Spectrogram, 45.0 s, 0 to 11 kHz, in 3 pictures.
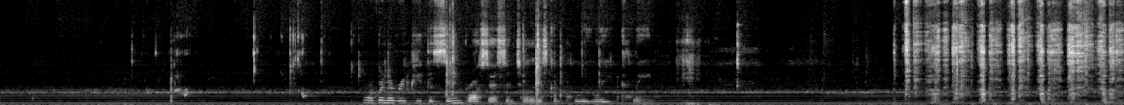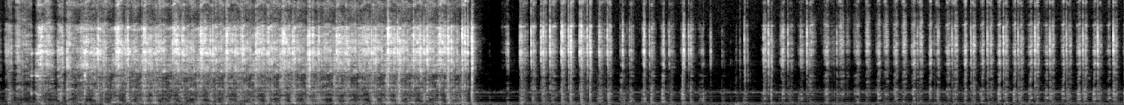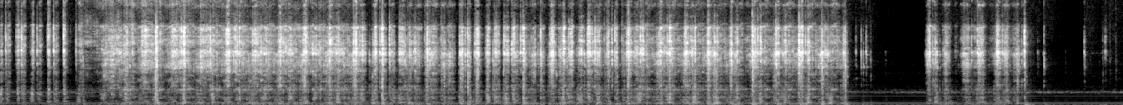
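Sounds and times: rasping rubbing on knife blade: 11.9s - 41.3s, 42.3s - 43.7s.

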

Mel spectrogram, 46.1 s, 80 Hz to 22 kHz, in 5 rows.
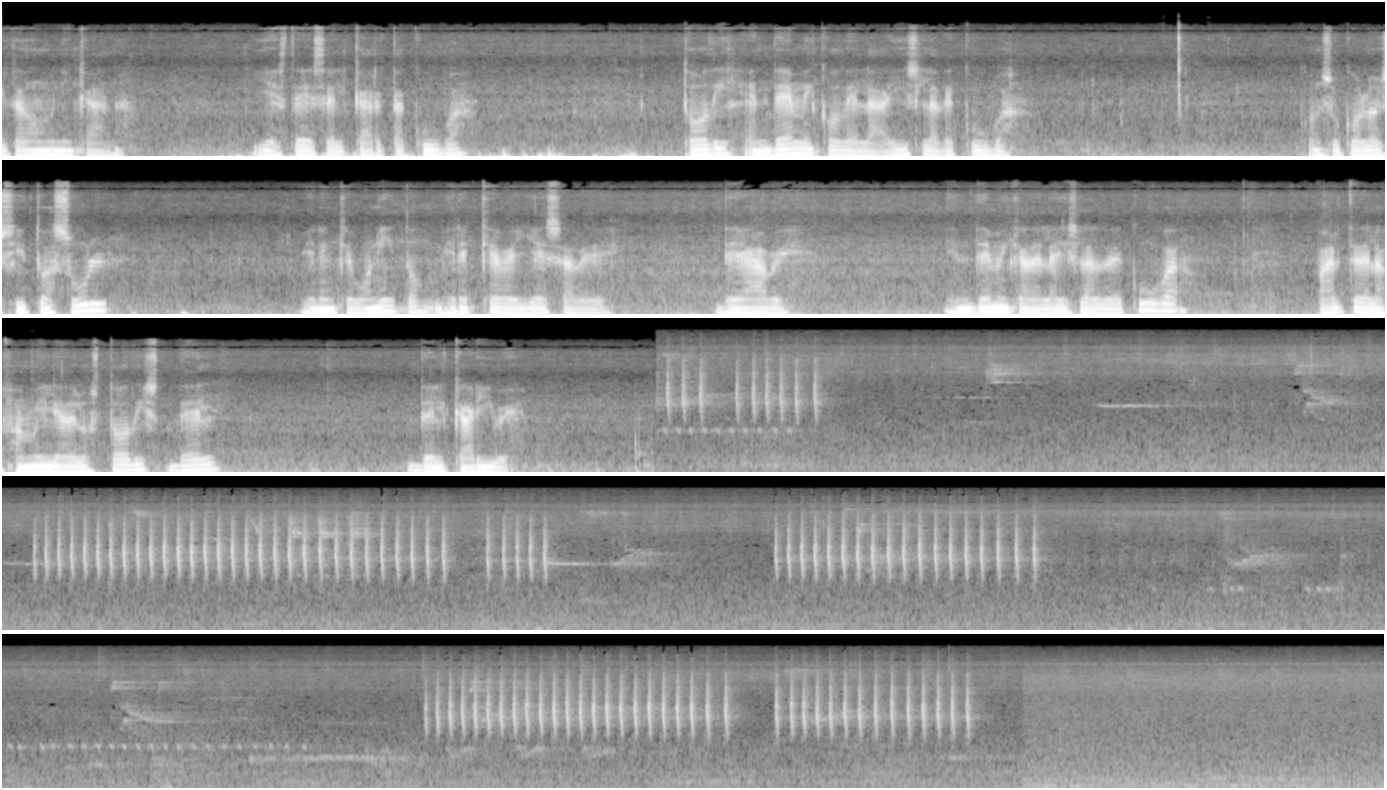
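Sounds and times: whistled bird calls: 22.8s - 24.0s, 27.1s - 32.2s, 32.8s - 34.6s, 35.8s - 43.5s.

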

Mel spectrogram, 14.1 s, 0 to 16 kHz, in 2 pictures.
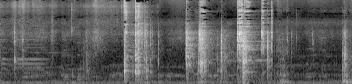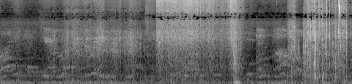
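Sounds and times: dishes clattering in steel sink: 2.4s - 5.5s.

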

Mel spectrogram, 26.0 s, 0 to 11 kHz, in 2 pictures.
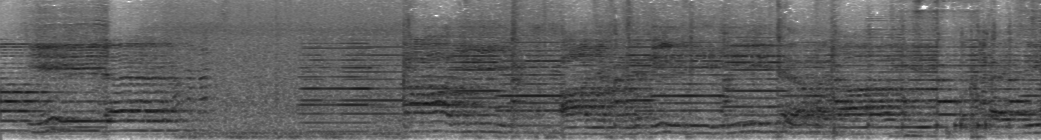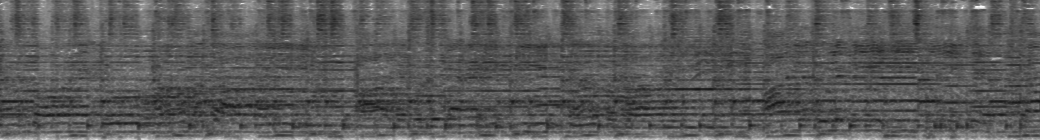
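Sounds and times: harmonium playing chords: 3.6s - 26.0s
percussion beat: 6.4s - 26.0s.

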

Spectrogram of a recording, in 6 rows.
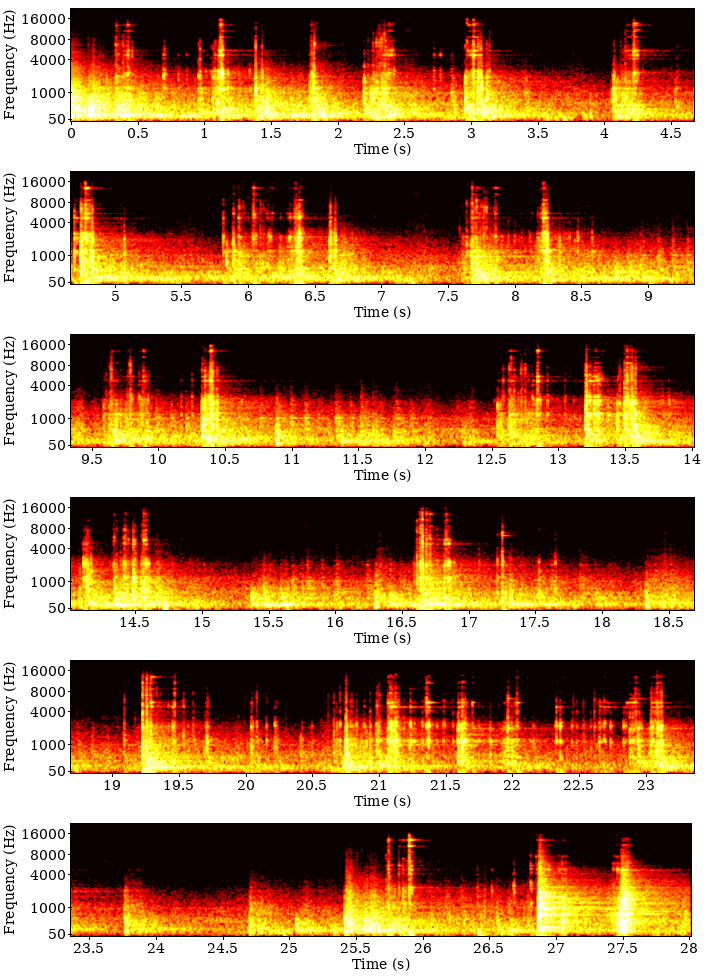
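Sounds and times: pipe wrenches clanking on metal: 0.3s - 3.3s, 4.1s - 6.7s, 19.1s - 23.5s, 25.6s - 28.0s.

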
